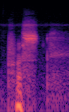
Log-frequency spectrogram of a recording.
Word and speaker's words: prosit: Prosit, yeah, I've seen that. I think prosit, if that's the right way to say it.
